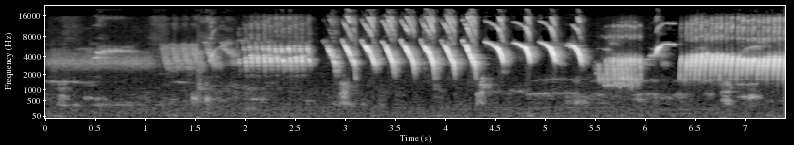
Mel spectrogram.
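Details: Canary song meant to coax silent canaries back into singing: buzzy rattling phrases, then a run of clear downslurred whistles, followed by harsh buzzy trills.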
